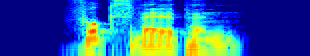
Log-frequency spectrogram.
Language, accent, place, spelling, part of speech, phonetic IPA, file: German, Germany, Berlin, Fuchswelpen, noun, [ˈfʊksˌvɛlpn̩], De-Fuchswelpen.ogg
- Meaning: 1. genitive singular of Fuchswelpe 2. dative singular of Fuchswelpe 3. accusative singular of Fuchswelpe 4. nominative plural of Fuchswelpe 5. genitive plural of Fuchswelpe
